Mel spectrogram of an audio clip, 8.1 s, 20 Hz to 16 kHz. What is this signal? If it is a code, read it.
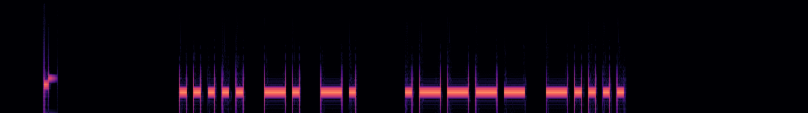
Morse code, heard as a keyed tone, about 17 wpm, 700 Hz. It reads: 5NN 16
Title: CQ WW DX Contest Exchange - 17wpm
